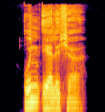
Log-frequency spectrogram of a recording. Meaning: inflection of unehrlich: 1. strong/mixed nominative/accusative feminine singular 2. strong nominative/accusative plural 3. weak nominative all-gender singular
- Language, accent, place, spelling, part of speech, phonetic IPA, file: German, Germany, Berlin, unehrliche, adjective, [ˈʊnˌʔeːɐ̯lɪçə], De-unehrliche.ogg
